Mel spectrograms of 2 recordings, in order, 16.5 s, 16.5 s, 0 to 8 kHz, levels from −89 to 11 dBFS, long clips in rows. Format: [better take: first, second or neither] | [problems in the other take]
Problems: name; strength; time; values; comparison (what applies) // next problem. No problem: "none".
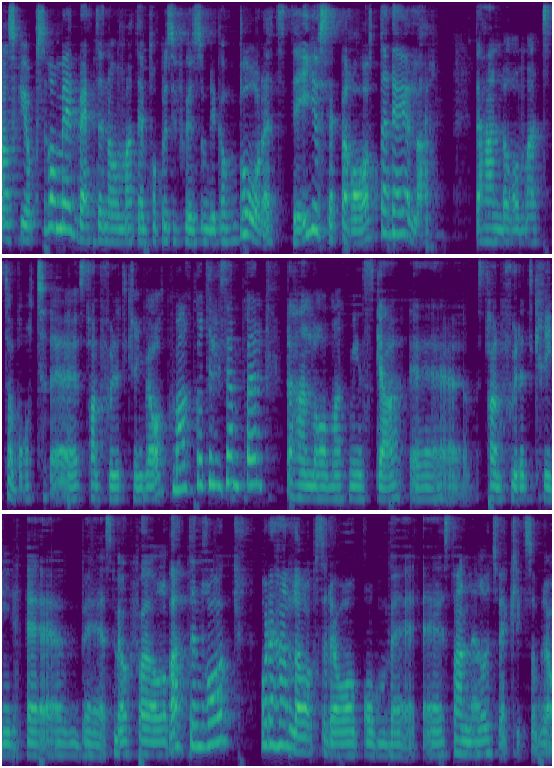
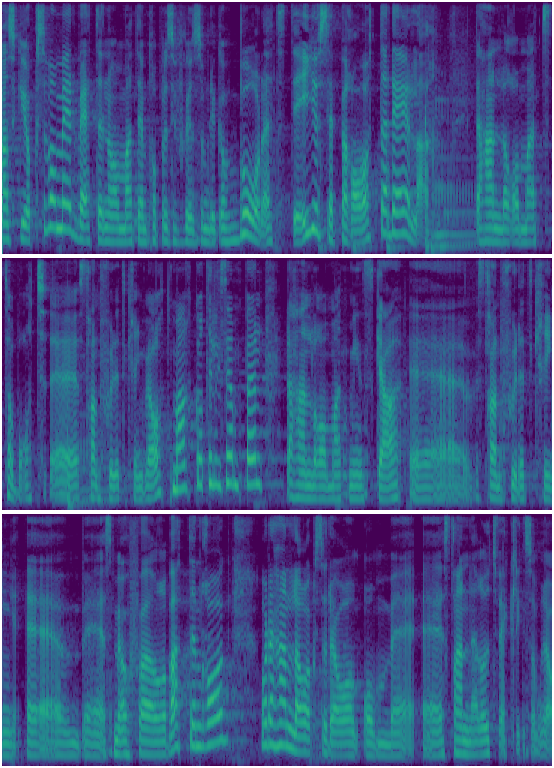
second | noise reduction (neural mask model DeepFilterNet 3)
